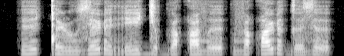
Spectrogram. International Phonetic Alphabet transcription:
ɘ ǃəɭuzɘɽɘ reɟə buqʷəvə | vɘqʷɯɽə ɡəzə

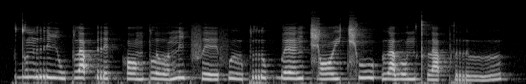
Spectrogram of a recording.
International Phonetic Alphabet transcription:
du˧nriː˨˩w pla˦˥p̚ re˨˩k̚hɔː˩˦ŋplɤː˩˦ ni˥˩ʔfeː˩˦ fɯː˨˩pru˦˥k̚bɛː˦˥ŋ t͡ɕɔː˦˥j t͡ɕʰuː˥˩ʔɯ˧a̯wo˧n kʰla˨˩p̚krɯː˩˦

